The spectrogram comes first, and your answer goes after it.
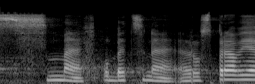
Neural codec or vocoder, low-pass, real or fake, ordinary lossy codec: none; 10.8 kHz; real; Opus, 32 kbps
